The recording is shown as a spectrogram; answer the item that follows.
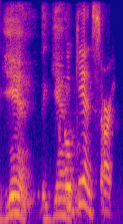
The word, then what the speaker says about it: Ginn: Actually, it's pronounced the Ginn.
